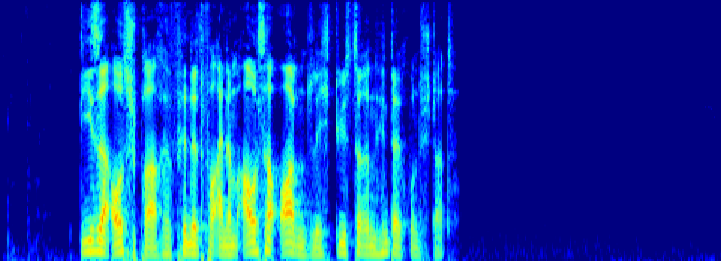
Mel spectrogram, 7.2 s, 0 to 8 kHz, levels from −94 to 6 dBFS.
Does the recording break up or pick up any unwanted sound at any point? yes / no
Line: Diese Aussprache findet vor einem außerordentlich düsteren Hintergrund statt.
no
